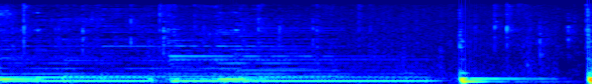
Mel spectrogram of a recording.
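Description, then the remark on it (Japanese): Sustained, ringing guitar notes fade out, then two sharp, loud knocks on the guitar body land a beat apart, the first letting a low tone ring briefly. No one speaks. “トントンって叩くの結構ね、やってます。”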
